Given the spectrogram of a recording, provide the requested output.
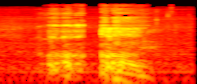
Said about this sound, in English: Clearing my throat here, trying to clear it with a little hot coffee. Yes, fast food coffee.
